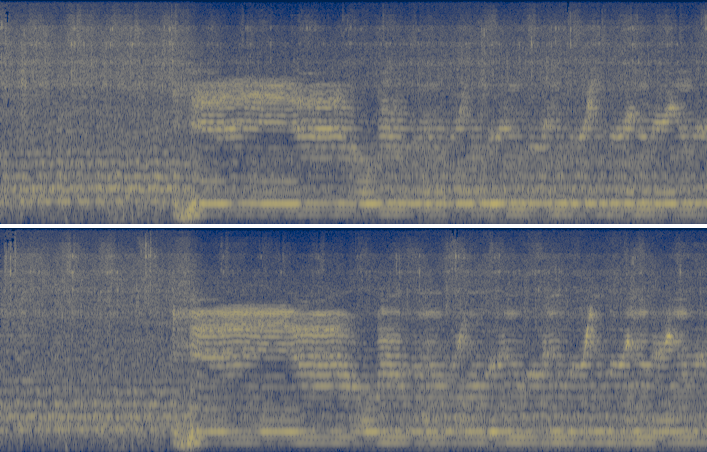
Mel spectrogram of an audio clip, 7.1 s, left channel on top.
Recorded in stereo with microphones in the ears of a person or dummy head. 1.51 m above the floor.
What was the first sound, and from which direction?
Singing, 50° right (ahead or behind).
